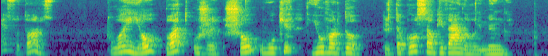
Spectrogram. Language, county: Lithuanian, Kaunas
